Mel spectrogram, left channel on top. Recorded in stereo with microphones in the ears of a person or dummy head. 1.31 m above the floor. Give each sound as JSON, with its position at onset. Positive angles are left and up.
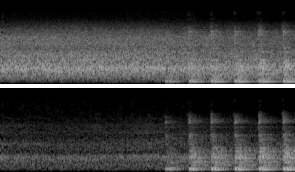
{"t": 1.6, "sound": "hammering", "side_deg": 5, "distance_m": 6.5}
